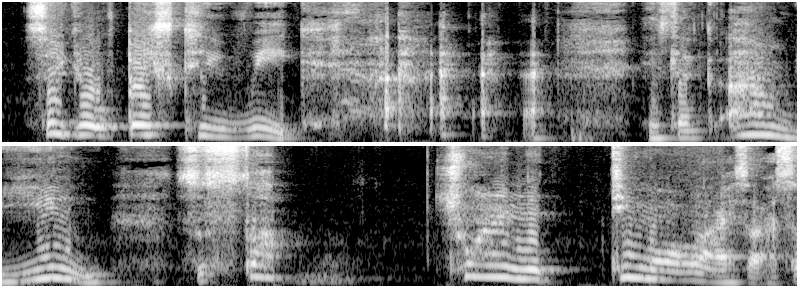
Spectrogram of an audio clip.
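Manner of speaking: high, bossy, squeaky voice; Shukaku from the future. Retold or imitated. Future Shukaku scolds his past self, high and bossy. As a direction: lecture your weaker self in a high voice.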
